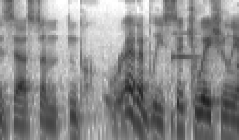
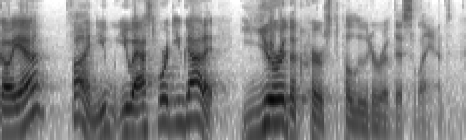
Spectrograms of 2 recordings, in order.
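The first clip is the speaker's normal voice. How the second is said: loud, higher angry retort; mad; 4 semitones higher, 7 dB louder than usual. Retold or imitated. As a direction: snap back, fed up. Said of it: "he gets mad himself".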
